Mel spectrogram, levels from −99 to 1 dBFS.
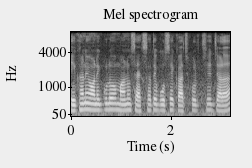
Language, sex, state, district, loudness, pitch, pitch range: Bengali, male, West Bengal, North 24 Parganas, -16 LUFS, 160 Hz, 150-170 Hz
